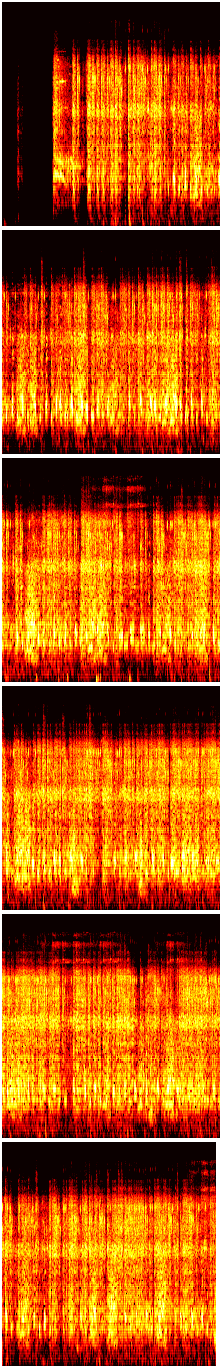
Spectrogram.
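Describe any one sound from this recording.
Game explosions and hit effects crackle and pop rapidly.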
